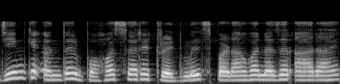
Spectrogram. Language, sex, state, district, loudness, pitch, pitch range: Hindi, female, Bihar, Katihar, -14 LUFS, 215 Hz, 205-235 Hz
